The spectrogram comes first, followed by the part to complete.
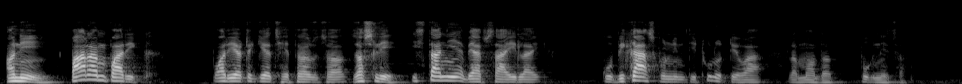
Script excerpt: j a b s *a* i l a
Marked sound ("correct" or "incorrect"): correct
